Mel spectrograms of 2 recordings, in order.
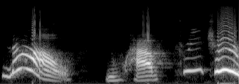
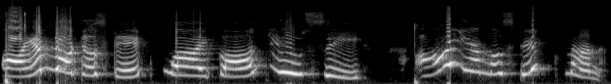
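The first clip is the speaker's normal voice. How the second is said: distressed stick man; 7 semitones higher, 3 dB louder than usual. Acted. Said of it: "the stick man ran and said".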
